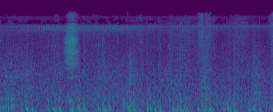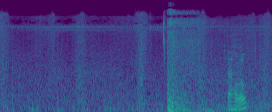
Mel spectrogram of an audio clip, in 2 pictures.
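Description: A horse clip-clops along at a steady walking rhythm while being ridden in Assassin's Creed Odyssey, hoof falls evenly spaced and moderately close. Near the end comes a louder burst and a short whinny-like sound.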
